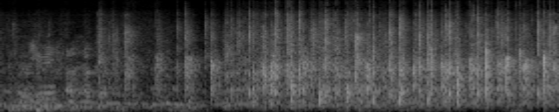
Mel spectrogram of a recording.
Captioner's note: crowd applauding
